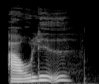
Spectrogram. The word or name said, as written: aflede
